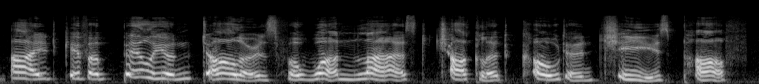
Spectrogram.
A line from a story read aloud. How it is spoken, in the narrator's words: moaned a rowdy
